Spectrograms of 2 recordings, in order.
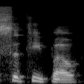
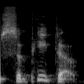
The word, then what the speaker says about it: Satipo: And by the way, his name is Satipo, but Indiana Jones twice mispronounces his name. Yep. He calls him Sapito.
